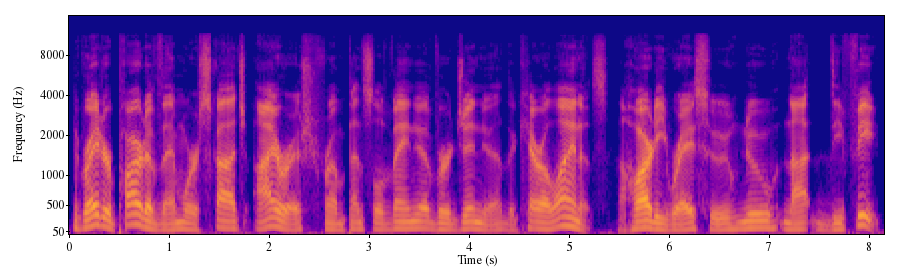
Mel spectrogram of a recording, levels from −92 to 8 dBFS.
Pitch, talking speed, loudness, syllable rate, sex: 105 Hz, 140 wpm, -21 LUFS, 4.3 syllables/s, male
